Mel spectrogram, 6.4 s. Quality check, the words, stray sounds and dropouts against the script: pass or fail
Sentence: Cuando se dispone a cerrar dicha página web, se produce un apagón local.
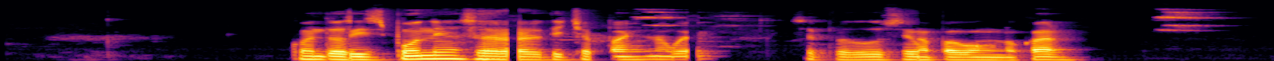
fail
